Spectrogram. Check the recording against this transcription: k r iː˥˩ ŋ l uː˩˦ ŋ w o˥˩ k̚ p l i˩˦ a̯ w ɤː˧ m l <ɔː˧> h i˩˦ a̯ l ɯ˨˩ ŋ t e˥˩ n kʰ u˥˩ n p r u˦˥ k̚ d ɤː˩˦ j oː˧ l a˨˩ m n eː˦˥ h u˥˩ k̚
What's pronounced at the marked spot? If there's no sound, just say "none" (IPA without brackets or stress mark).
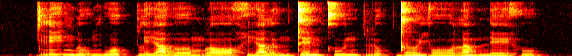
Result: ɔː˧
